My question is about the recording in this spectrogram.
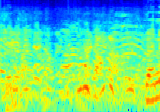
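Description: Speech only: several men's voices talking over one another in chatter.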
